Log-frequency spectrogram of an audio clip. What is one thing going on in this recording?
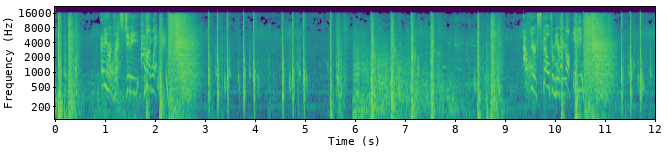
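A young man grunts and shouts while fighting.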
